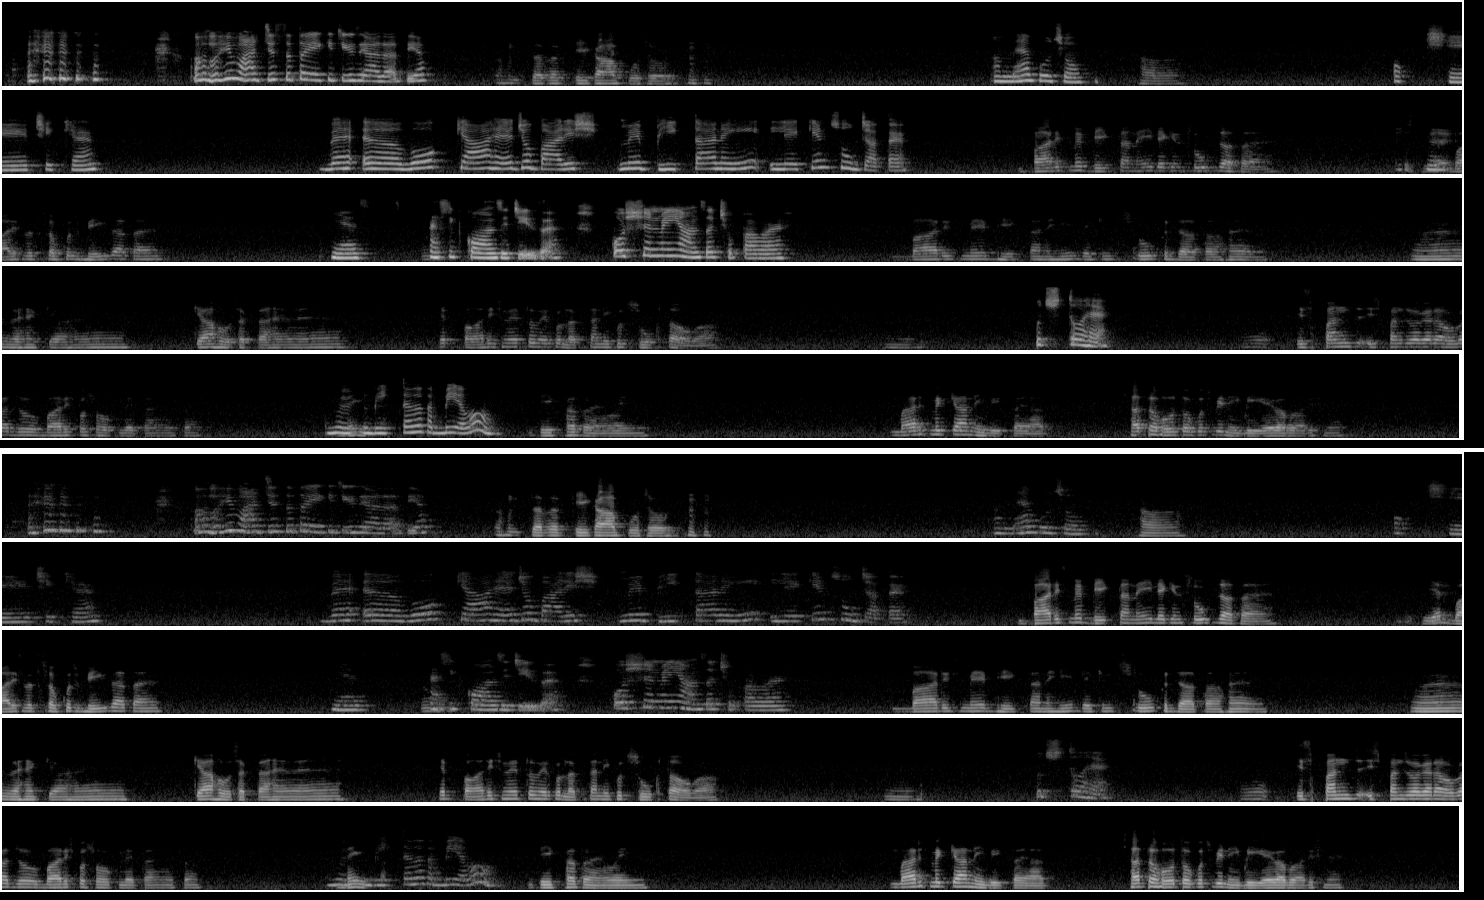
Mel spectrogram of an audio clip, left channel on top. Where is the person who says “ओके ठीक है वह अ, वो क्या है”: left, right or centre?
Left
